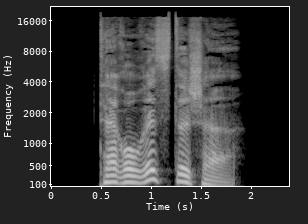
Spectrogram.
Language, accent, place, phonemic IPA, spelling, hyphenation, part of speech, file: German, Germany, Berlin, /ˌtɛʁoˈʁɪstɪʃɐ/, terroristischer, ter‧ro‧ris‧ti‧scher, adjective, De-terroristischer.ogg
- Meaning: 1. comparative degree of terroristisch 2. inflection of terroristisch: strong/mixed nominative masculine singular 3. inflection of terroristisch: strong genitive/dative feminine singular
